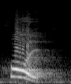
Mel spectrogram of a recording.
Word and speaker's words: whole: होल, WHOLE, होल, WHOLE, होल। होल मतलब पूरा, WHOLE मतलब होल, होल वर्ल्ड, होल school. ठीक है, WHOLE, होल। W साइलेंट है, ठीक है, W साइलेंट है।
